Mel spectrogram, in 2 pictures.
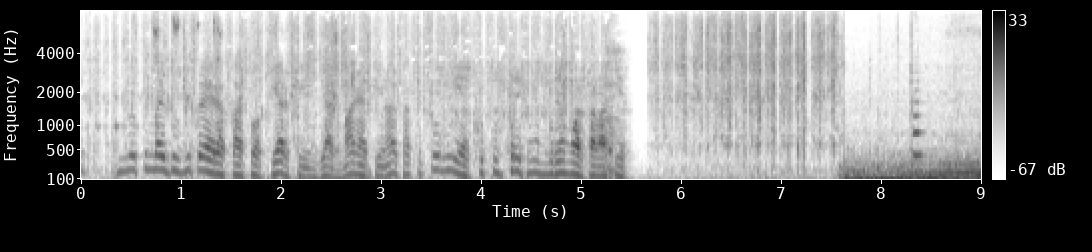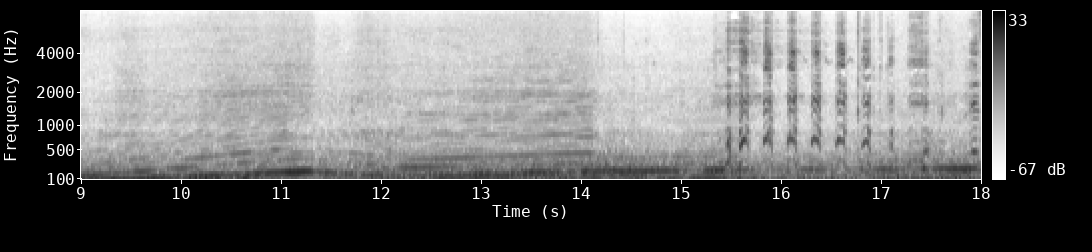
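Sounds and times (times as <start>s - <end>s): rhythmic scraping: 0.0s - 7.6s
car engine accelerating: 7.7s - 15.6s.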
